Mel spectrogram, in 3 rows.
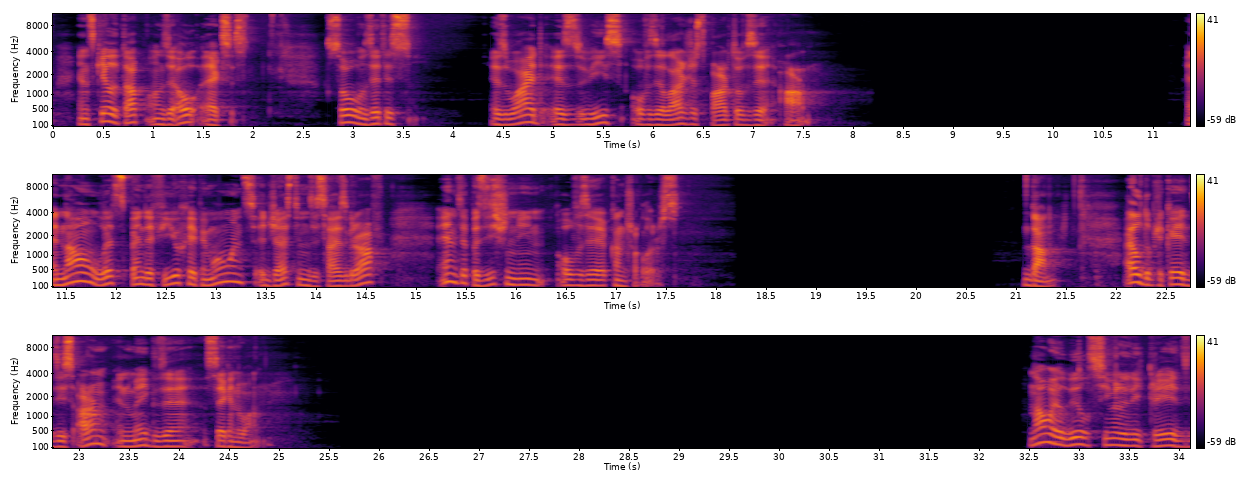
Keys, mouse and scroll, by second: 0.5 click, 2.0 click, 8.7 click, 9.5 click, 11.2 click, 11.2 click, 11.4 click, 11.5 click, 11.7 click, 11.8 click, 12.1 click, 13.0 click, 13.9 click, 14.1 e, 14.3 right click, 14.5 right click, 14.8 right click, 15.3 right click, 15.6 right click, 15.7 right click, 15.9 click, 16.0 click, 16.3 click, 16.6 scroll, 17.5 alt+click, 18.4 click, 18.5 click, 18.5 click, 18.7 click, 18.8 scroll down 1, 18.9-20.0 typing, 19.7 Left, 19.7 Left, 19.8 ctrl+v, 19.9 Right, 20.1 ctrl+v, 20.4 shift+middle click, 20.5 click, 20.5 click, 20.7 click, 20.9 click, 22.7 click, 23.7 click, 24.1 click, 25.7 ctrl+click, 26.9 click, 27.5 middle click, 28.2 click, 29.0 middle click, 30.3 click, 30.9 alt+click, 31.6 alt+middle click, 31.8 ctrl+middle click, 32.2 click, 32.9 ctrl+click, 33.5 click.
